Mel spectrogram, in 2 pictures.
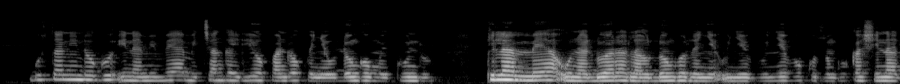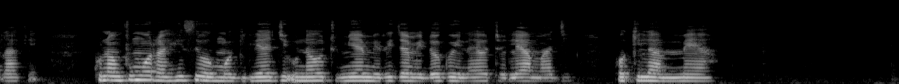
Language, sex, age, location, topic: Swahili, female, 18-24, Nairobi, agriculture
